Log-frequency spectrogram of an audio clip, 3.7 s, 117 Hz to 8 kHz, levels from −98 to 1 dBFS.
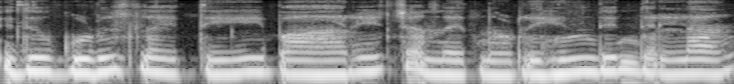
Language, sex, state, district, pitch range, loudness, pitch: Kannada, female, Karnataka, Belgaum, 195-220 Hz, -13 LUFS, 205 Hz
